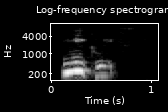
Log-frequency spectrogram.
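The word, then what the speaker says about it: Niequist: is shauna s-h-a-u-n-a shawna nequest which is like i'll spell it for you n-i-e-q-i-s-t and um also another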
